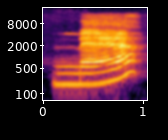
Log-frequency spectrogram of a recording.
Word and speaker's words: merci: to pronounce now, because in French language letter R is bit tricky. So we have to pronounce from back of our throat. Let's try. It is merci.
